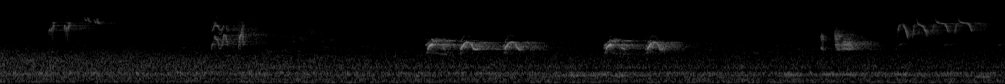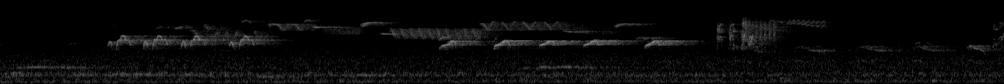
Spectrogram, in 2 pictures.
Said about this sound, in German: Lass uns doch zusammen einfach etwas in die Geräusche des Waldes reinhören.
